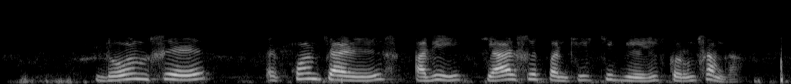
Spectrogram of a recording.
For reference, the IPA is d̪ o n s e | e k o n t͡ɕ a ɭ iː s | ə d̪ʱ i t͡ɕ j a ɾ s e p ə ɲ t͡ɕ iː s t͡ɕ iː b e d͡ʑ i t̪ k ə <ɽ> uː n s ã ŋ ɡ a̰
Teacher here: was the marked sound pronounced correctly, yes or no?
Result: no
